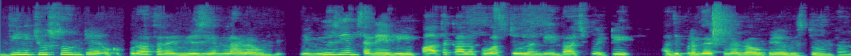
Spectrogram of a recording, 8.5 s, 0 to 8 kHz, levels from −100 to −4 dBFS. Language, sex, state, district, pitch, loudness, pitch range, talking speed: Telugu, male, Telangana, Karimnagar, 190 Hz, -16 LUFS, 165-225 Hz, 135 wpm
